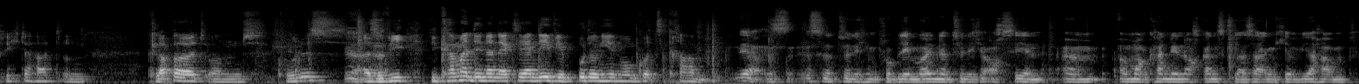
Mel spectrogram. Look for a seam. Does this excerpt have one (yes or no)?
no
